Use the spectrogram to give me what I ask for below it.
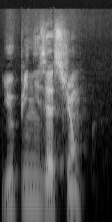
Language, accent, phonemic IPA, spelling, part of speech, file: French, France, /ju.pi.ni.za.sjɔ̃/, youpinisation, noun, LL-Q150 (fra)-youpinisation.wav
- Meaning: Jewification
